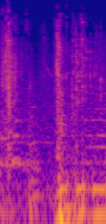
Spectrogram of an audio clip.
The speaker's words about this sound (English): Now, she moves the lounge chair from in front of the door and opens it.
